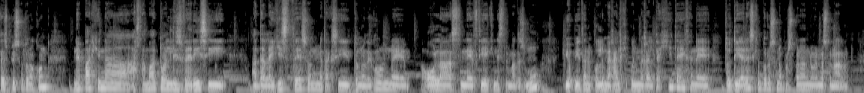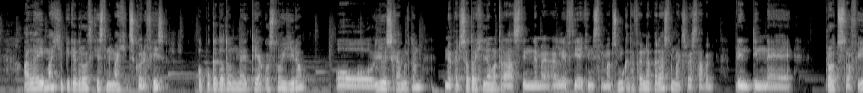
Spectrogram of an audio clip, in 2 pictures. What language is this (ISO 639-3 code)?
ell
